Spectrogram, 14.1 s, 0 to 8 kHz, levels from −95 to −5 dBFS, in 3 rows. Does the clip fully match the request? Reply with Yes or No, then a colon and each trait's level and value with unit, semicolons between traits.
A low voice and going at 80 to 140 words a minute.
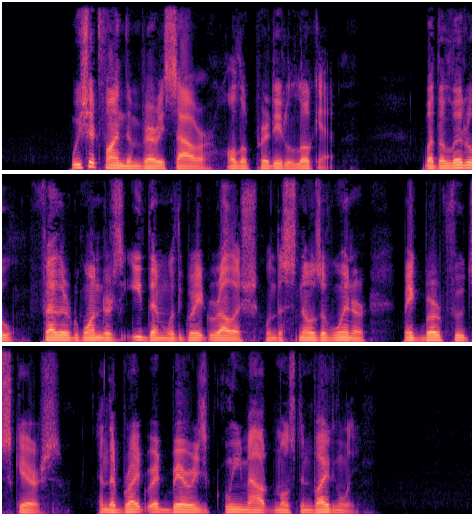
No: low, 110 Hz; average, 165 wpm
